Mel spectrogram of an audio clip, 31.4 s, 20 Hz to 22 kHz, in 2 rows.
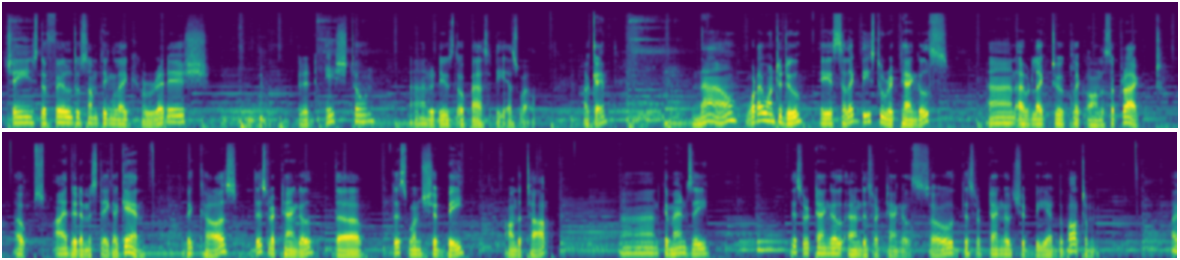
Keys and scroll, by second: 16.8 super+z, 24.3 super+z.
